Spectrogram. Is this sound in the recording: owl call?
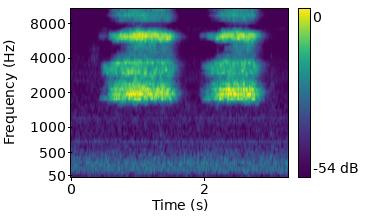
yes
